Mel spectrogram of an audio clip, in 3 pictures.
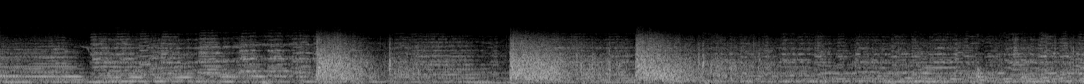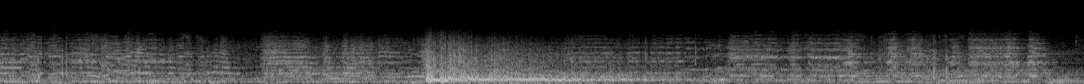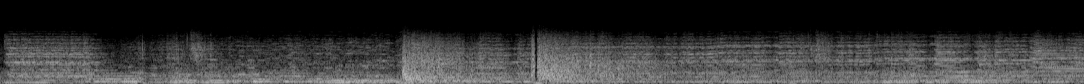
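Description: A dynamite blast about halfway through, the loudest sound, with a long low rumbling tail, and several sharp gunshots, three in the first seven seconds and two near the end, all over dramatic orchestral music.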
